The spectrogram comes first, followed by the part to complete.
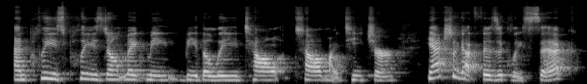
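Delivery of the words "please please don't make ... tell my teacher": put-on desperate pleading. Retelling how a boy pleaded with his parents: pleading imitation. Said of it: "he pleaded with his parents".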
